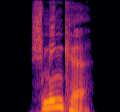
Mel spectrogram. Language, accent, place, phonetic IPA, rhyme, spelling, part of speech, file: German, Germany, Berlin, [ˈʃmɪŋkə], -ɪŋkə, schminke, verb, De-schminke.ogg
- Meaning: inflection of schminken: 1. first-person singular present 2. singular imperative 3. first/third-person singular subjunctive I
